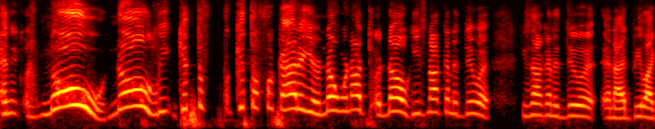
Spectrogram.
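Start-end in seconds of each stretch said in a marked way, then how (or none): 0.4-6.0 higher-pitched, pissed-off, angry dad yelling. Recalling childhood, the speaker acts out what their dad said: mimicking an angry dad. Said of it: "would be so fucking pissed".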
